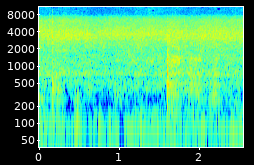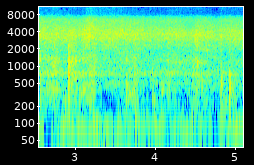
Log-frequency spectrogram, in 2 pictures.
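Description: Onions and tomatoes with turmeric frying in a pan for chicken curry, a steady close sizzle with a few scraping stirs of a spoon across the pan.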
